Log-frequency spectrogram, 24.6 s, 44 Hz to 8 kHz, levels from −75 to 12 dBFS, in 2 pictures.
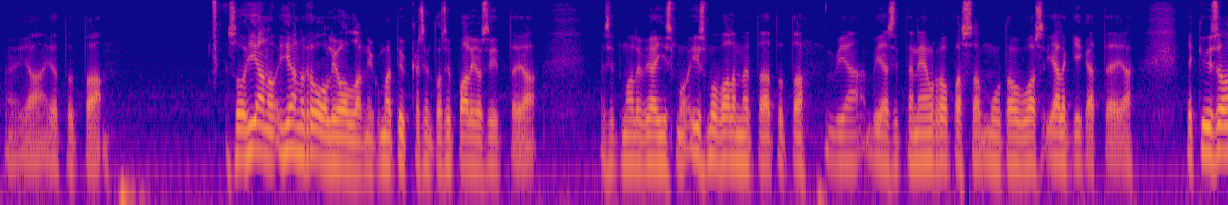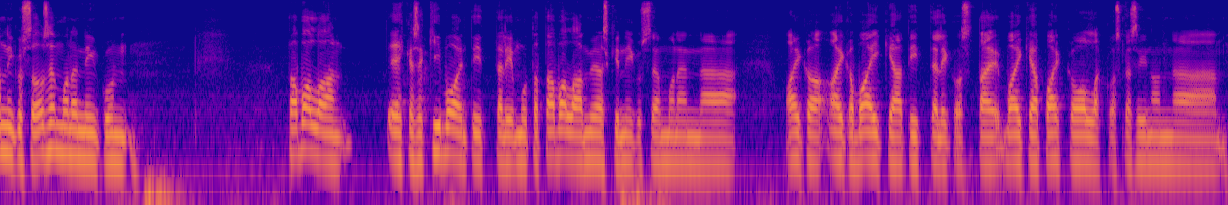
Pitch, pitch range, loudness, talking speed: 125 Hz, 115-135 Hz, -19 LUFS, 165 wpm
